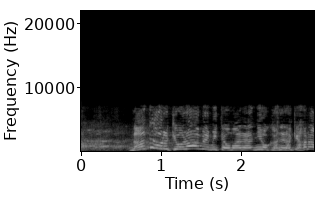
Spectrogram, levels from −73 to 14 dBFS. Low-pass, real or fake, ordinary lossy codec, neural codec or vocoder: 7.2 kHz; real; none; none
